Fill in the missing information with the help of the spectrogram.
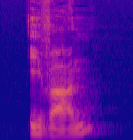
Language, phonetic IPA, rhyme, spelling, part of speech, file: Russian, [ɪˈvan], -an, Иван, proper noun, Ru-Иван.ogg
- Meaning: 1. a male given name, Ivan, equivalent to English John 2. an Ivan (a Russian everyman) 3. clipping of Ива́н-дура́к (Iván-durák) 4. India (The cyrillic letter и in spelling alphabet)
